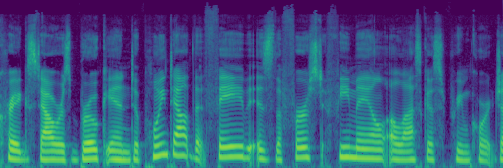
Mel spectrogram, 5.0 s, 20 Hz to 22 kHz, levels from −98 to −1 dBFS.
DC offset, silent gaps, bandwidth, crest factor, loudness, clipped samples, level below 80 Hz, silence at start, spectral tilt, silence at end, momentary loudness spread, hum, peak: under 0.1%; none; 16 kHz; 16 dB; -23 LUFS; under 0.1%; -50 dBFS; 0 s; -5.5 dB/octave; 0 s; 8 LU; none; -6 dBFS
